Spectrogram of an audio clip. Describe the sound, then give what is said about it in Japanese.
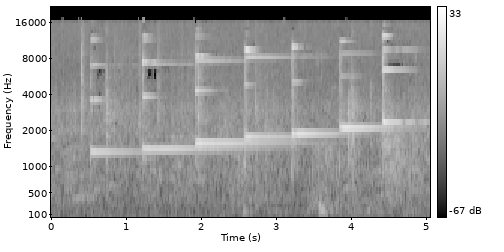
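Bright, ringing notes are struck on a glockenspiel, a metal-plate instrument. Seven separate strikes step upward in pitch at an even pace, each chiming and decaying before the next. “簡単に言うと鉄琴なんですけれども、よく鼓笛隊何かに縦型のを使われたりしますけれども、とても可愛い音がします。”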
